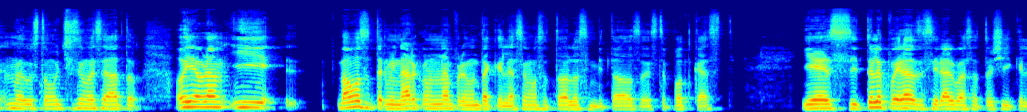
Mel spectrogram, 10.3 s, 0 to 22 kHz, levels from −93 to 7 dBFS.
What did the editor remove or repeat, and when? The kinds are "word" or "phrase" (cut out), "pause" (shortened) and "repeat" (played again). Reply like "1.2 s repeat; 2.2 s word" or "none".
none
